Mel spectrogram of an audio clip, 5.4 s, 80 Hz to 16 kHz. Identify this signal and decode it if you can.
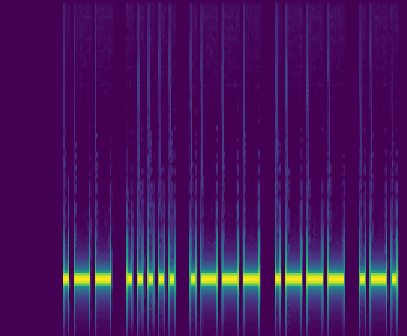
Morse code, heard as a keyed tone, about 17 wpm, 700 Hz. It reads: W5JJR
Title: USA Call Signs - 5 Characters - Repeated 3x - 17wpm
